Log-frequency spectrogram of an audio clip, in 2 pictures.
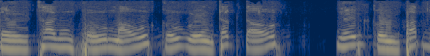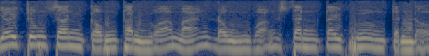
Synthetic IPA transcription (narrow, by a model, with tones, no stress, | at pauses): t̪ɨ˨˩t̪ʰə˧nfṵ˧˨mə˧˥wku˧˥kwḭ˧˨ənt̪ʰə˦˥t̚t̪o˧˩ | zəː˨˦ku˨˩ŋ͡mfaː˦˥p̚zəː˨˦jt͡ɕʊ˨˦ŋ͡msa˧ŋ̟kə̰˧˨wŋ͡mt̪ʰə˨˩ŋ̟kwaː˧˩ma̰ː˧˥nɗə˨˩wŋ͡mkwa̰ː˧˥nsa˧ŋ̟t̪ə˧jfɨ˧əŋt̪ï˨˩ŋ̟ɗo̰˧˨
